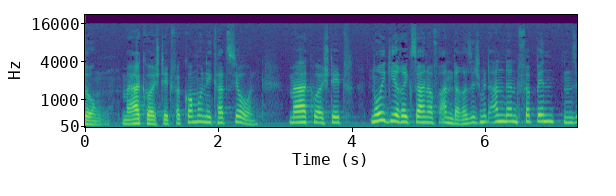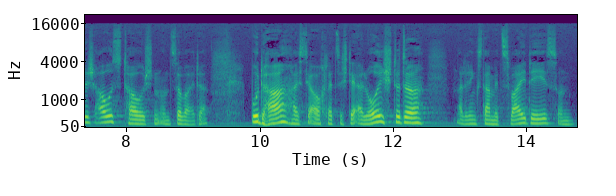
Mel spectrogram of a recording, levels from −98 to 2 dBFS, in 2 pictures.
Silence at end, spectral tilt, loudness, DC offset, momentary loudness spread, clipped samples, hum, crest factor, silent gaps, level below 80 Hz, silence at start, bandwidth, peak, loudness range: 0.05 s; -6 dB/octave; -19 LUFS; under 0.1%; 14 LU; under 0.1%; none; 18 dB; none; -50 dBFS; 0 s; 16.5 kHz; 0 dBFS; 4 LU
